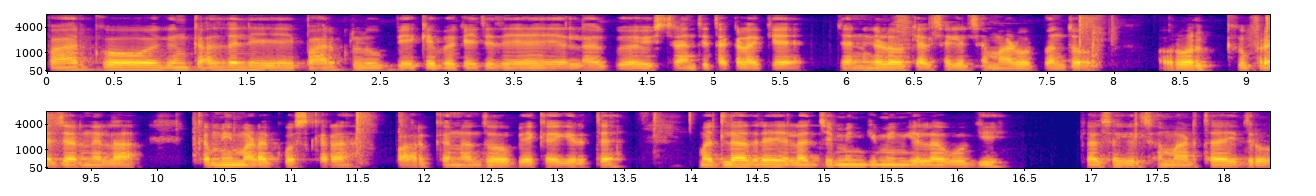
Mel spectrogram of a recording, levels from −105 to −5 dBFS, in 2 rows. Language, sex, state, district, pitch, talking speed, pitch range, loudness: Kannada, male, Karnataka, Chamarajanagar, 105 Hz, 115 wpm, 100-110 Hz, -18 LUFS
